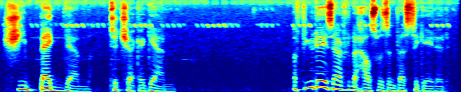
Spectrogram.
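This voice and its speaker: A man narrating a scripted horror story in a suspenseful, deliberate manner with dramatic pauses. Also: on the low side, slight background noise.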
